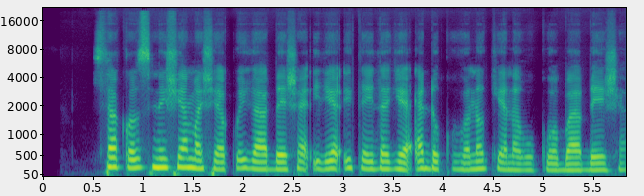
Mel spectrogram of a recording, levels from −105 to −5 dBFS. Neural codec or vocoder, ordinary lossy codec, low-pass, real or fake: codec, 44.1 kHz, 2.6 kbps, SNAC; none; none; fake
